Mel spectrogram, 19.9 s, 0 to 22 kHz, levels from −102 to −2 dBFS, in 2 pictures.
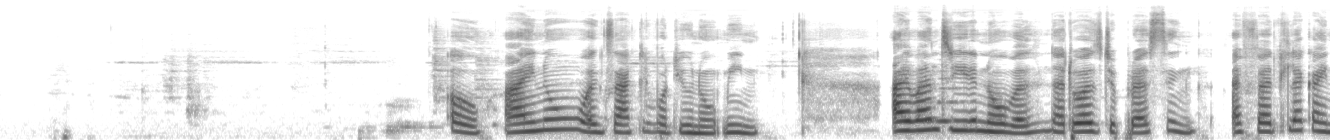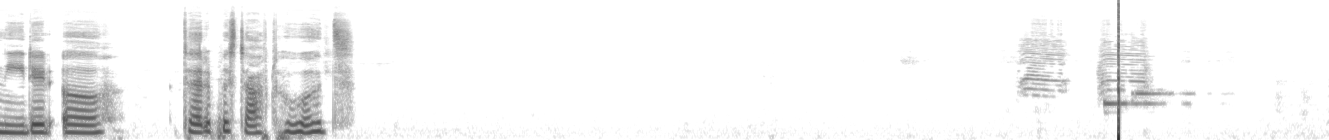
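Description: At 18.36 s the speech is interrupted by file tags played as audio: a block of text metadata, followed by zero padding, decoded as samples. It gives a brief hard-edged rasp, then dead silence. The waveform shows a lopsided, offset burst and a flat silent stretch, and the spectrogram shows a full-band vertical stripe.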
